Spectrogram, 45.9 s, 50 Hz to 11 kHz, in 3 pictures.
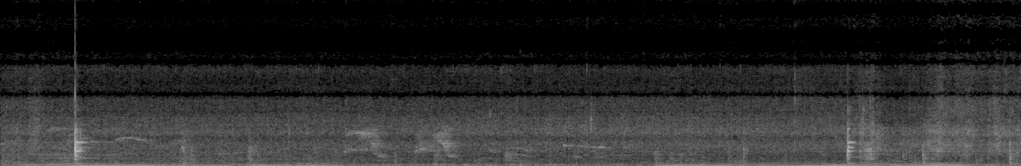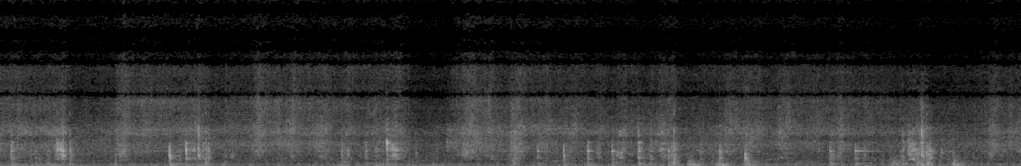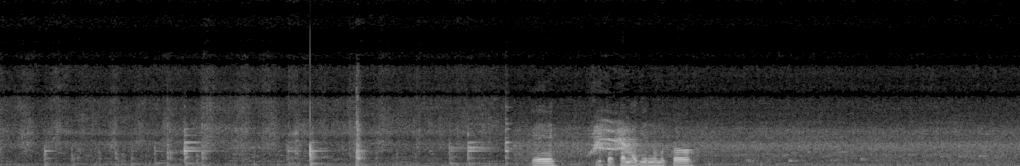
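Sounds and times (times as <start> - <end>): frog pieces sizzling in hot oil: 0.0 - 45.9
spatula scraping against pan: 0.3 - 4.8, 9.8 - 38.5.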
